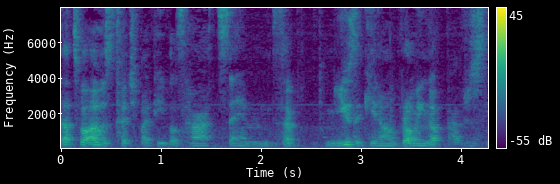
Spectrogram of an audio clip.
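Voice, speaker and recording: Noticeable noise in the background behind a man talking at a fairly quick clip. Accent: Irish. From Ireland, Dublin. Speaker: musician. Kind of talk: radio interview. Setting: radio studio.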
